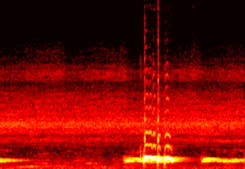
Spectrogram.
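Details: Zebra dove, a local bird with a crystal-clear voice, singing as a lure to prompt birds to respond. A soft hum, then one loud, quick, bubbling triple coo, followed by a gentle lower coo over faint hiss.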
